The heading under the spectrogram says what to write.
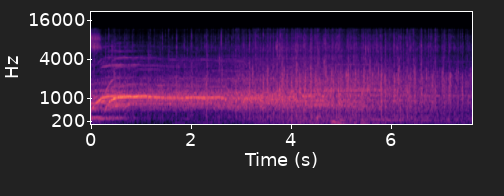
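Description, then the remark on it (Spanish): A crowd applauding a group of women creators, artists, composers and performers bursts into sustained applause with cheers and a high whistle at the start, the dense clapping staying loud and steady throughout before easing slightly near the end. “Un aplauso para cada una de ellas.”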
